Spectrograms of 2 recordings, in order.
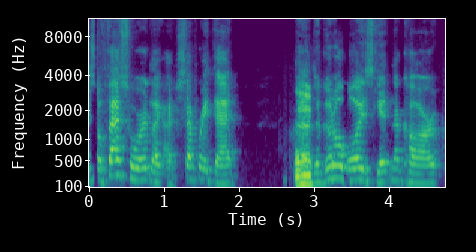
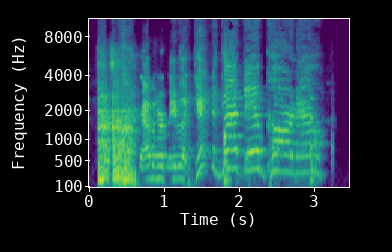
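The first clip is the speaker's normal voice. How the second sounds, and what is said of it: Put-on southern redneck accent. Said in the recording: “real southern redneck accent.”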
